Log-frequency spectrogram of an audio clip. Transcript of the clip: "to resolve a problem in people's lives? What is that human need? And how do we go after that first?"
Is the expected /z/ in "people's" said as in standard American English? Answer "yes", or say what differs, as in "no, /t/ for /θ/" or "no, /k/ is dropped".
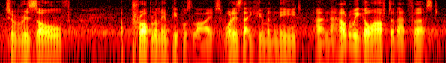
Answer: yes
